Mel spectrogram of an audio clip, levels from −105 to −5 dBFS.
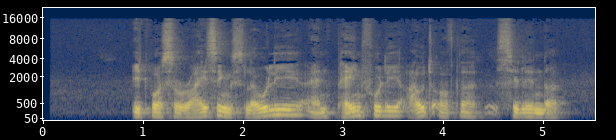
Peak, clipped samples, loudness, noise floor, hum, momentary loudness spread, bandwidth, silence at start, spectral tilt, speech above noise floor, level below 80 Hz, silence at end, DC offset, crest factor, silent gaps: -12 dBFS; under 0.1%; -29 LUFS; -62 dBFS; none; 9 LU; 15.5 kHz; 0.9 s; -5 dB/octave; 34 dB; -72 dBFS; 0.35 s; under 0.1%; 18 dB; none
